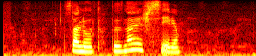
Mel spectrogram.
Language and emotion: Russian, neutral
